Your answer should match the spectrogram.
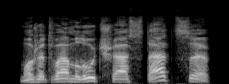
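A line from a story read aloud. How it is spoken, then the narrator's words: Shout. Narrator (Russian): крикнул Макс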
